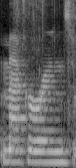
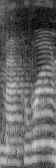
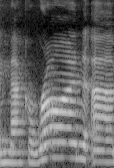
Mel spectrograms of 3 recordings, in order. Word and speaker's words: macaron: a little stack of macaroons right there. I asked them how to pronounce it, and they said it is macaroon. Of course, if you're from France, they say it a little bit different, but they said in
